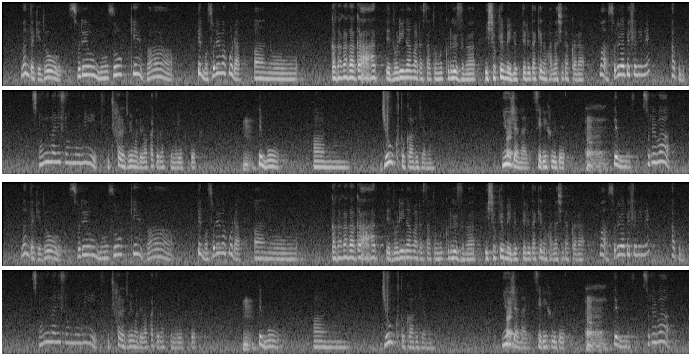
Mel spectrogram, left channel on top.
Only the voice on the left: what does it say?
なんだけど、それを除けば、でもそれはほら、あの、ガガガガガーって乗りながらさ、トム・クルーズが一生懸命言ってるだけの話だから、まあ、それは別にね、多分、そんなにそんなに1から10まで分かってなくてもよくて。
でも、あの、ジョークとかあるじゃない。言うじゃない、
セリフで。
でも、それは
